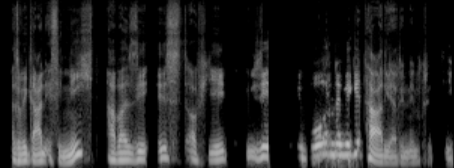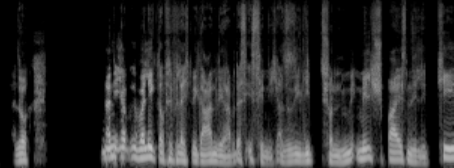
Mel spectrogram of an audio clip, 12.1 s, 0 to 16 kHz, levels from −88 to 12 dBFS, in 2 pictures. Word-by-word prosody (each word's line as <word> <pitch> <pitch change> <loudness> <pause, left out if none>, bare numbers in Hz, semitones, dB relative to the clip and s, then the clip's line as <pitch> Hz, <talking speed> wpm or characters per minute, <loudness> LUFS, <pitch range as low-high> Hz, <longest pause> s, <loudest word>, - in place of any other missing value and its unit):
also, 110 -4 -1
vegan 110 0 +1
ist - - -5
sie 95 - -5
nicht, 120 - +2 0.2
aber 120 0 +1
sie 130 +3 -1
ist 150 -2 -3
auf 125 -4 -6
je 120 +3 -1 0.3
sie 175 +5 +3 0.4
geborene 205 +6 +3
Vegetarierin 95 - +2
im 90 +1 -9
Prinzip. 75 -4 -17
Also, 115 +2 0 1.0
nein, 155 +2 +4
ich 170 -1 +1
habe 165 -1 +1
überlegt, 160 -2 +5
ob 120 - 0
sie 130 - -1
vielleicht 115 -3 -2
vegan 110 0 0
wäre, 95 -3 -2
aber 95 +3 -6
das 120 - -4
ist 135 -5 -5
sie 100 - -4
nicht. 80 -2 -8
Also, 95 -1 -5
sie 110 +1 0
liebt 110 +1 -3
schon 95 -2 -2
Mi 115 +8 0
Milchspeisen, 130 -6 0
sie - - -2
liebt 85 -2 -8
Kä 160 -1 +5
120 Hz, 195 wpm, -24 LUFS, 100-155 Hz, 1.0 s, überlegt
